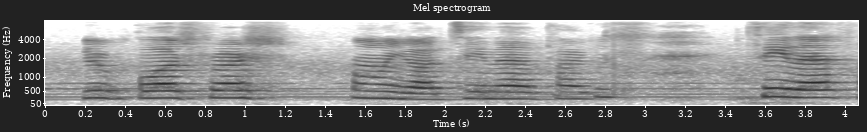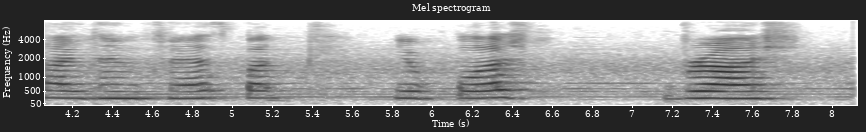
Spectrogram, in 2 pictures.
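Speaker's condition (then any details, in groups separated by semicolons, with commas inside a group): Cerebral palsy, spastic quadriplegic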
